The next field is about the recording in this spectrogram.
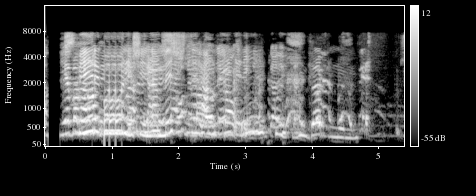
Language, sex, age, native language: Icelandic, female, 12, Icelandic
